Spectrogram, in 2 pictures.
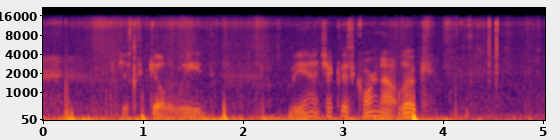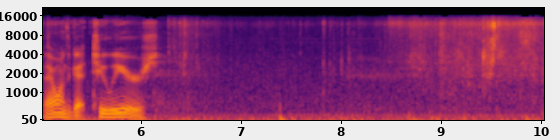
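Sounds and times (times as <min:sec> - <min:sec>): corn leaves rustling: 0:00.0 - 0:10.0
sharp crackles: 0:00.3 - 0:10.0.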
